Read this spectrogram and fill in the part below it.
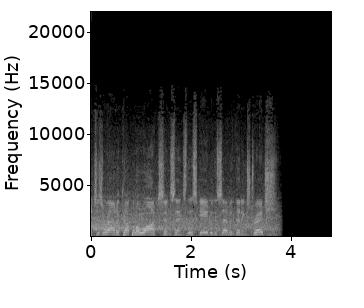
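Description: A stadium crowd claps.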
